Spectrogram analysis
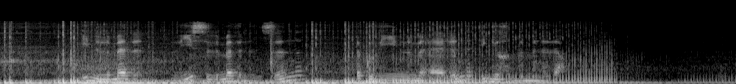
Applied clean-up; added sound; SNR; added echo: none; Motorcycle; -5 dB; none.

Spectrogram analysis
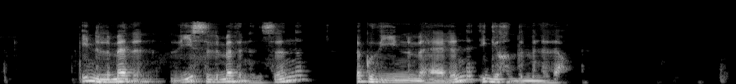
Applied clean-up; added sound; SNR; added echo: none; none; none; none.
